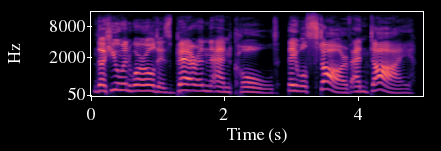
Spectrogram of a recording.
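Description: Woman as old male king of gods, slow, grave, commanding, stern, storybook. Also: on the high side, animated, fairly bright tone, smooth, dry recording, clean studio sound.

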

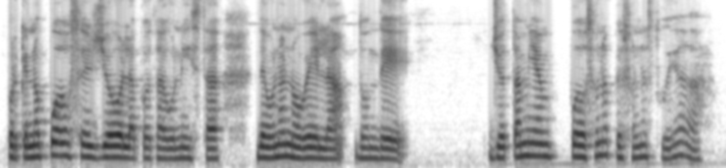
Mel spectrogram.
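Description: A woman from Mexico with a Mexican accent, a guest in a conversational interview, telling her story in a reflective and animated way. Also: mid-range voice, normal speed. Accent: Mexican Spanish.

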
